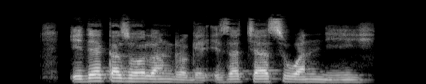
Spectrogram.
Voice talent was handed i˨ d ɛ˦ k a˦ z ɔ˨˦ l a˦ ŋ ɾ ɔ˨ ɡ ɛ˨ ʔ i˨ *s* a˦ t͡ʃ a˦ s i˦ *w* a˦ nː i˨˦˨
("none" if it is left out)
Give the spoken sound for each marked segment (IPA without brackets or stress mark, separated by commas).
z, w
